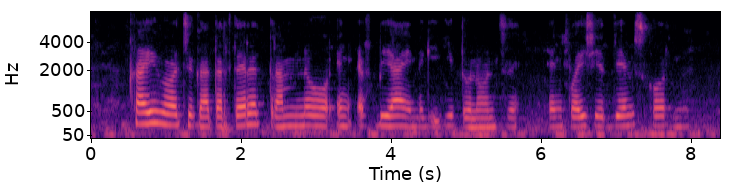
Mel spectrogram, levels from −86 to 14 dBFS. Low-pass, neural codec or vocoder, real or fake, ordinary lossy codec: none; codec, 16 kHz, 8 kbps, FunCodec, trained on Chinese and English, 25 frames a second; fake; none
